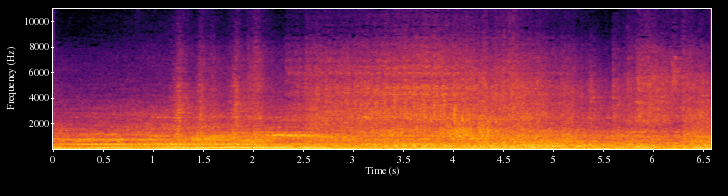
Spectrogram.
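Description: Dark-ride film soundtrack of military trucks driving through a street: loud vehicle engine noise and a deep rumble under music, with a steady engine-like drone for the first couple of seconds.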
